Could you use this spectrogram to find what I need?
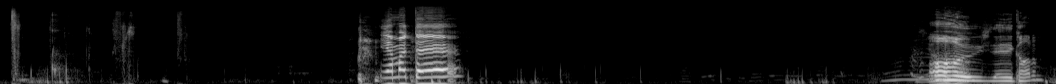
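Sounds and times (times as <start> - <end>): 
person sucking on fingers: 0.0 - 2.0
speech: 3.8 - 4.7, 9.3 - 10.5.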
